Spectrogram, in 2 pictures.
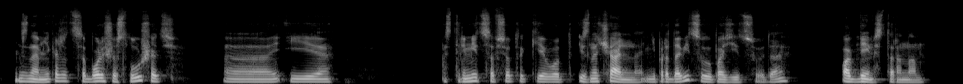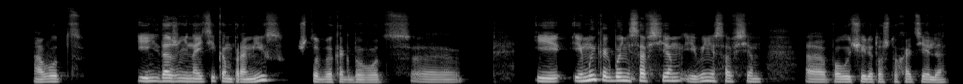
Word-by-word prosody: Не 145 - -3
знаю, 130 -4 +2
мне 115 +2 0
кажется, 150 -2 -2
больше 150 +1 +3
слушать, 145 +2 0 0.5
э, 120 -1 -2
и 125 -2 0 1.2
стремиться, 155 +4 -1
всё-таки, 135 -2 -2
вот 120 -1 -3
изначально 120 -6 +2
не 120 0 -5
продавить 125 - +1
свою 135 -11 +1
позицию, 110 -1 -2
да, 125 +7 -4 0.5
обеим 130 -3 +4
сторонам, 110 -2 -5 0.6
а 115 - 0
вот 135 +2 -2 0.5
И 150 -2 +4
не 155 - -2
даже 150 -1 +5
не 145 - 0
найти 135 +3 +1
компромисс, 140 - +1
чтобы 120 -3 -1
как 115 0 -4
бы 110 0 -1
вот, 110 0 -3
с 115 - -9
э, 115 -2 -6 0.8
и, 140 -2 +5
и 155 +2 0
мы 205 +6 +7
как 195 -5 +3
бы 180 0 +6
не 175 - +3
совсем, 175 +1 +3
и 130 - -3
вы 160 - 0
не 165 - +1
совсем, 135 -2 -3 0.4
э, 120 -1 +1
получили 125 +2 +2
то, 120 - -3
что 120 - -6
хотели. 115 -2 -1
125 Hz, 155 wpm, -24 LUFS, 115-145 Hz, 1.2 s, мы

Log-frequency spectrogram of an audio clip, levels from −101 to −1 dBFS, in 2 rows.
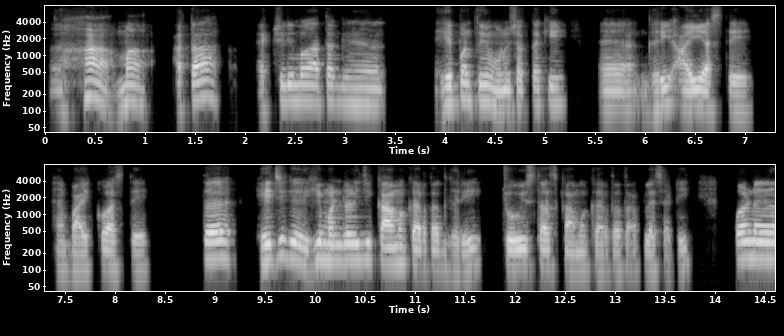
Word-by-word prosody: अ, - - -18 0.3
हां. 180 -1 +4
मग 145 +2 0 0.3
आता 160 0 +5 0.6
ॲक्चुअली 150 0 -4
मग 150 0 +1
आता 145 +1 +1
अ, 135 -2 -5 0.6
हे 140 +4 +4
पण 165 -1 +2
तुम्ही 150 -1 +1
म्हणू 120 -1 0
शकता 120 +2 -4
की 135 +1 -5 0.4
अ, - - -10 0.4
घरी 115 +5 -2
आई 120 -1 +2
असते, 110 -2 0 0.6
बायको 100 +3 -1
असते. 105 -1 -2 0.6
तर 160 +1 +7
अ, - - -4 0.3
ही 145 +2 +6
जी 175 +4 -2 0.3
ही 160 - +2
मंडळी 150 0 +3
जी 155 +1 -1
कामं 130 +1 +6
करतात 115 0 +1
घरी, 105 +5 -4 0.3
24 120 +1 +2
तास 115 0 +1
कामं 105 0 -3
करतात 100 0 -6
आपल्यासाठी. 105 +2 -8 0.5
पण 165 +1 +5
अ, 160 - +6
130 Hz, 150 wpm, -24 LUFS, 110-150 Hz, 0.6 s, तर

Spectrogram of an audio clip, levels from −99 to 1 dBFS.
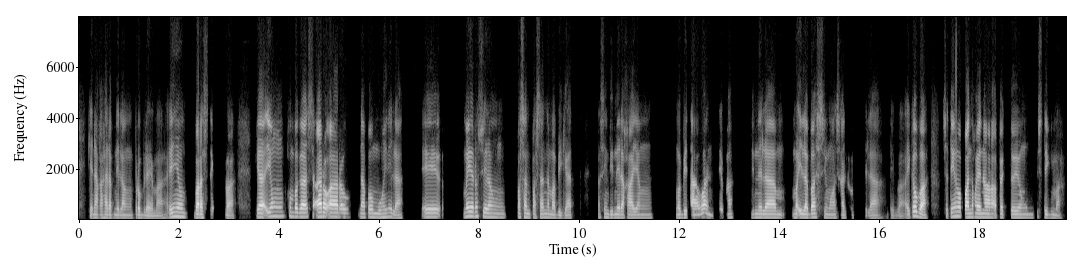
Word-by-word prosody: kinakaharap 120 -2 -3
nilang 110 -1 -5
problema. 105 -3 -4
Ayun 160 +4 0
yung 160 -1 +1 0.2
para 135 0 +7
sa 130 - -16
iba. 125 - -5 0.5
Kaya 150 -1 +6
yung 175 0 -1
kumbaga 165 -2 +4
sa 170 - -4
araw-araw 155 -2 +6 0.2
na 145 -1 -2
pamumuhay 145 -1 -2
nila, 120 -7 -4 0.4
eh 155 0 +1 0.5
meron 175 +2 +2
silang 150 -4 -3 0.2
pasan-pasan 135 -2 -3
na 135 - -4
mabigat, 115 -2 -4 0.5
kasi 140 - -9
hindi 125 -1 -6
nila 125 0 0
kayang 120 -1 -3 0.5
mabitawan, 125 - +1
'di - - -8
ba? 130 - -4 0.4
Hindi 125 - -13 0.2
nila 130 -1 +4 0.3
mailabas 135 +1 +2
yung 125 -1 -6
mga 120 - -6
saloobin 115 0 -11
nila 110 +1 -5 0.3
'di 105 - -16
ba? 95 -2 -13
Ikaw 185 +9 +3
ba? - - +8 0.4
Sa - - -10
tingin 175 +2 0
mo, 175 - +2
paano 150 0 +5
kaya 145 -1 +5
nakakaapekto 135 -1 +1
yung 125 -1 -5
stigma? 120 -4 -8
130 Hz, 145 wpm, -23 LUFS, 120-150 Hz, 0.5 s, ba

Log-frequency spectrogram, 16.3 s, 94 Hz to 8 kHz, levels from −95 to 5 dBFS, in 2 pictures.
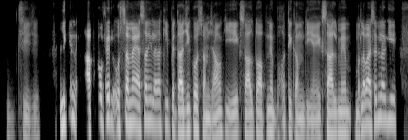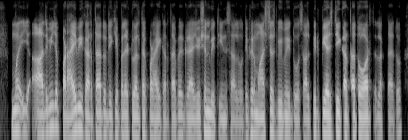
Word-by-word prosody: जी, 95 0 -11
जी। 90 0 -15 0.4
लेकिन 160 +5 +2 0.3
आपको 180 +7 +3
फिर 180 -2 +4
उस 140 - -1
समय 165 -1 +6
ऐसा 140 +5 +2
नहीं 170 0 0
लगा 150 -1 0
कि 150 0 -7
पिताजी 125 -1 +4
को 135 +2 +2
समझाऊँ 100 0 -1
कि 115 -1 -6
1 115 - -7
साल 105 -1 +2
तो 115 - +1
आपने 115 +3 0
बहुत 95 -2 -8
ही - - +2
कम 95 -2 -3
दिए 90 -1 -3
हैं। 90 - -2
1 95 - -4
साल 110 -1 +3
में 115 0 +1
मतलब 115 +6 -2
ऐसा 150 +3 +1
नहीं 185 +2 -2
लगा 180 - +2
कि 175 -1 -1 0.5
म 125 +2 +2
इ 120 +1 -4
आदमी 115 +6 +2
जब 145 -2 -1
पढ़ाई 100 +4 +4
भी 135 0 +2
करता 105 0 +1
है, 110 - +4
तो 110 0 -4
देखिए, 105 +1 -5
पहले 105 0 -1
12th 100 -2 -2
तक 105 -3 -2
पढ़ाई 95 -1 -1
करता 95 0 -6
है 95 - -2
फिर 105 +1 -4
ग्रेजुएशन 100 +4 0
भी 100 - 0
3 95 -2 -7
साल 90 -1 -7
होती 85 +2 -9
है, - - -13
फिर 115 0 -1
मास्टर्स 95 +3 -1
भी 105 -1 -1
में 100 -1 -3
2 95 0 -6
साल, 95 +1 -4
फिर 115 -2 -3
पीचडी 105 0 +3
करता 100 +1 +2
तो 100 0 +2
और 100 0 +3
लगता 95 -1 -9
है। 90 - -6
तो 110 +6 -12
105 Hz, 255 wpm, -23 LUFS, 95-120 Hz, 0.5 s, समय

